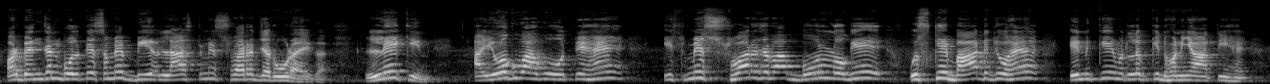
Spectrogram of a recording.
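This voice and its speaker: A man teaching Hindi grammar, explaining step by step, often checking in with the class and slowing down to sound out individual letters. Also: very high-pitched, sharp tone. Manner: repetitive, checks in with "ठीक है" often. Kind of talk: explaining a lesson over slides.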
